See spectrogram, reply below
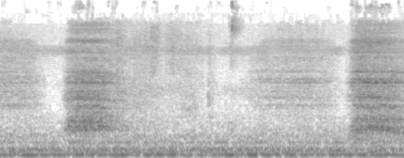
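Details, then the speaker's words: Thorax and pulmonary exam: the patient takes deep breaths in and out through the mouth on request for stethoscope auscultation on bare skin; two deep, airy mouth breaths separated by a pause, over low room hum. "Sor I need to take some deep breaths in and out through your mouth if you get laded please let me know great keep going for me"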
